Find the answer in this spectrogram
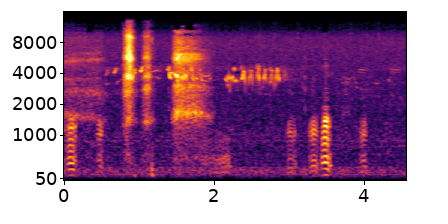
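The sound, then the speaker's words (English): Two big geese and ducks walk past, the ducks quacking repeatedly at close range with a few honks from the geese mixed in, a busy cluster of short calls and some rustling in between. “Got two big geese and ducks just walking past me in front of me.”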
